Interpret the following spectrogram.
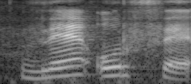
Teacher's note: उसके बाद वै को देखिए, जब बोलते वक्त वै हम बोल रहे हैं तो हमारे दांत और होठ मिल रहे हैं, इसीलिए इसका उच्चारण स्थान दंतोष्ठ्य, दांत और होठों के मेल से लिखा गया है। वै और फै, आगत ध्वनि का जो नुक्ता के साथ जो फै आता है वो दंतय औष्ठ्य से बोला जाता है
